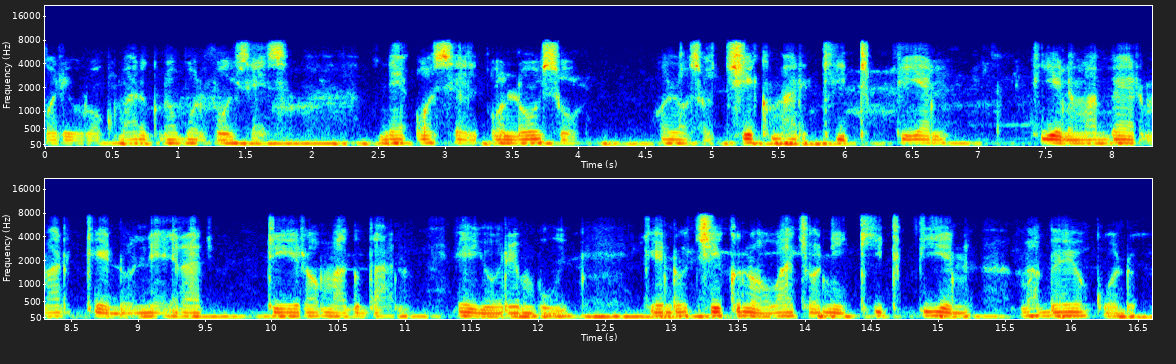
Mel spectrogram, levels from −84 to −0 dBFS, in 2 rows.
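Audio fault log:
Nothing stood out on listening to this speech recording.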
